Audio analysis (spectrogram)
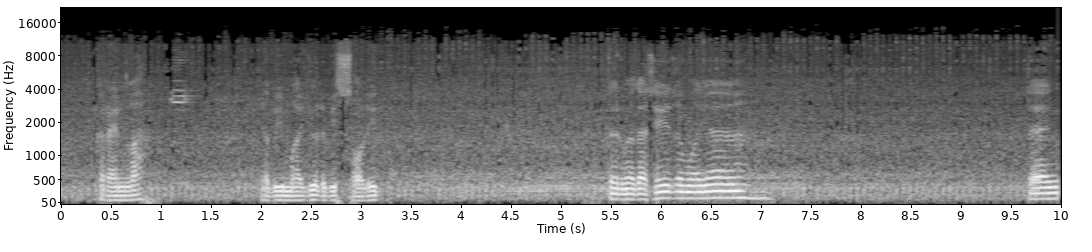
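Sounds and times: scooters and cars idling: 0.0s - 10.0s.

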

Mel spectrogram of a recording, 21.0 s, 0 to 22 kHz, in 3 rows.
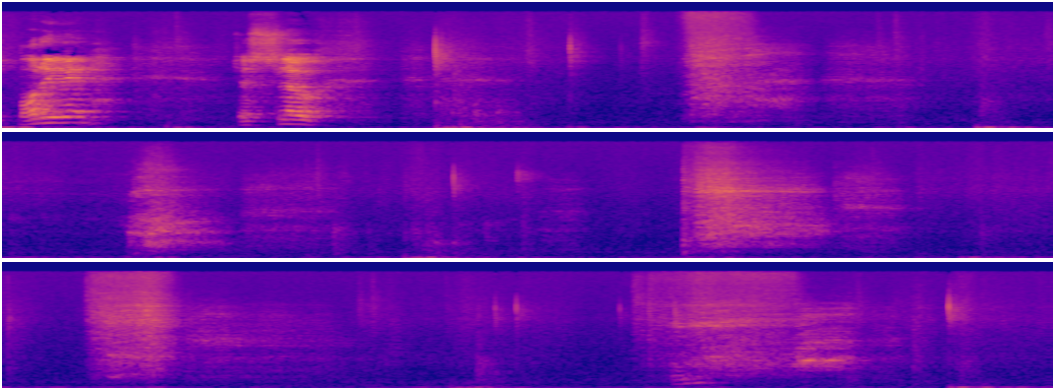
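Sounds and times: man breathing out hard: 7.8s - 9.3s, 11.6s - 13.1s, 18.4s - 20.1s.

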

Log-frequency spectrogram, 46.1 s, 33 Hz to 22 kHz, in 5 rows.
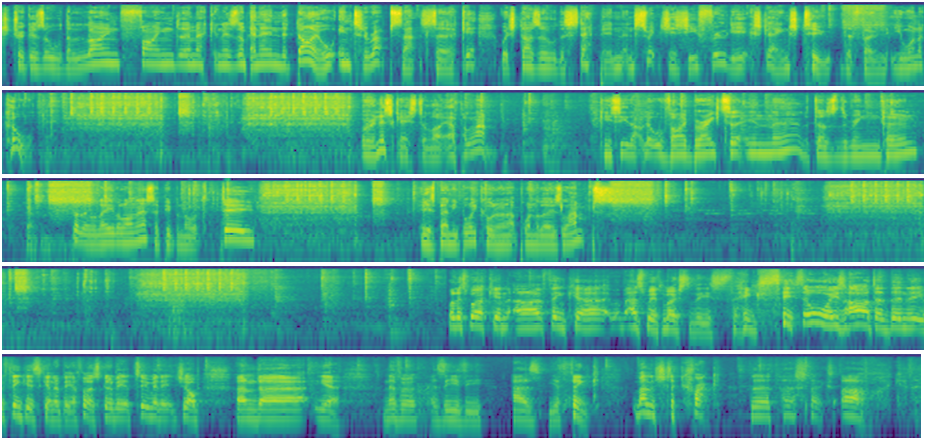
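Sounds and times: telephone exchange relays clicking: 8.0s - 13.2s, 13.8s - 32.1s
rotary dial whirring back: 9.5s - 13.0s, 18.7s - 23.0s, 26.1s - 30.5s.

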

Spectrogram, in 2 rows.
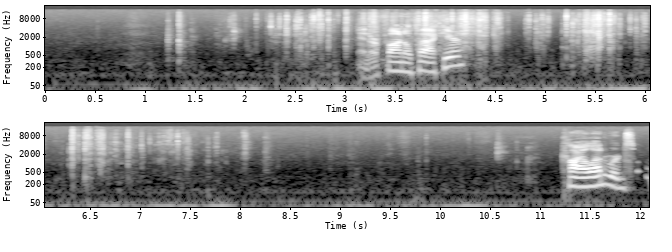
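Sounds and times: foil wrapper crinkling: 1.7s - 8.2s.

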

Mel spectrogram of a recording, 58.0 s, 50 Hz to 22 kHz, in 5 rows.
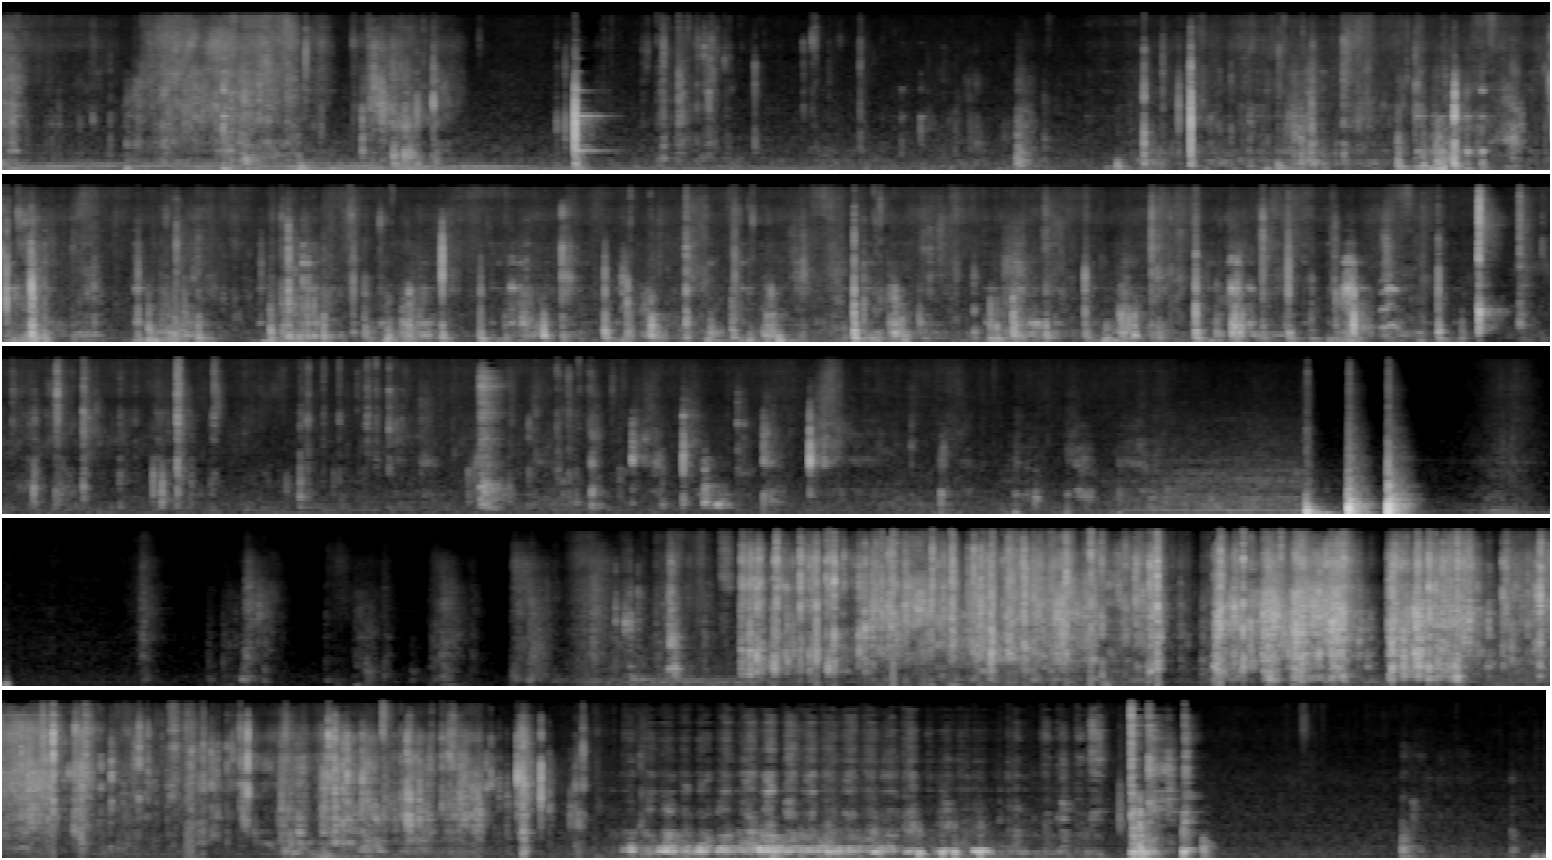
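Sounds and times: knife scrape: 0.0s - 3.4s, 9.0s - 22.6s, 51.1s - 55.0s
parchment paper rustling: 0.0s - 3.6s, 8.4s - 28.4s, 39.2s - 54.7s
knife sawing through sponge cake: 51.1s - 54.2s.

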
